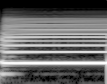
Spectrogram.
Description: SAX Baritone SAX, FX

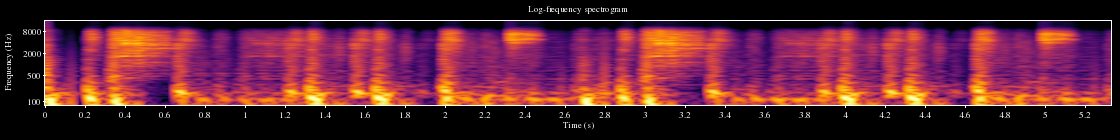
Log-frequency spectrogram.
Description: delay infecter 090bpm; Zero-G; Downbeat Dance Grooves

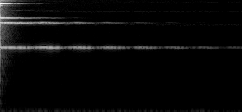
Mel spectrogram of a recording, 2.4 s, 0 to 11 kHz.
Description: Bells Chimes; NorthStar - Global Instruments VOL-2

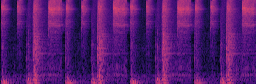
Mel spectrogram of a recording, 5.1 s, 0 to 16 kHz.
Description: Effected loop 93bpm, Hip-Hop Street Beats; Sonic Foundry (Sony Creative Software); Hip-Hop Street Beats Construction Kit; Street Beats by Poogie Bell

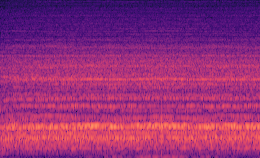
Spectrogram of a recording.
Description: AVANTE G, Voices

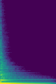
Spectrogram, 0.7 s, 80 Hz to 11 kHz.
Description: J T 2 MF, TOM JAZ

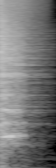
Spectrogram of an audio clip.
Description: Open HH, Cymbals

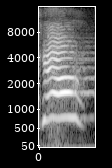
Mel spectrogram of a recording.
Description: Dun Dun Dun!; SNES; Rocky Rodent

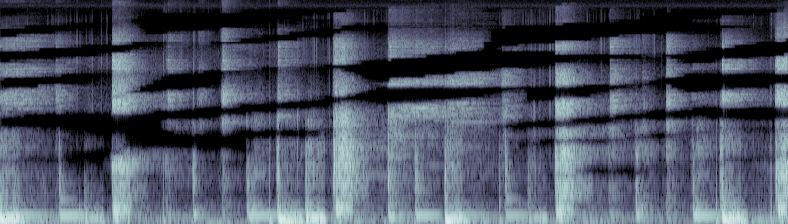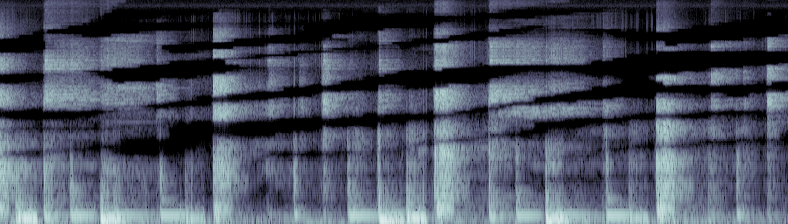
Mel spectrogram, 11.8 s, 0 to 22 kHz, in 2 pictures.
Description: FILTERS; USB Soundscan vol.35; AKAI

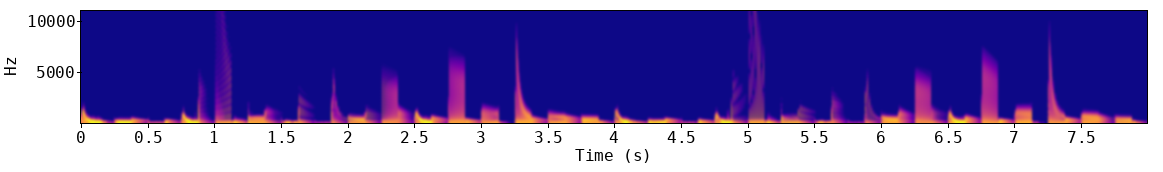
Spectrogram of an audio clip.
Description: Bassline, Prototechno

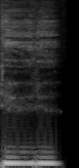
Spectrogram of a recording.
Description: BS D-D, Vocal Jazz FX; Spectrasonics; Vocal Planet; JAZZCOMBO

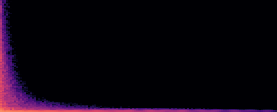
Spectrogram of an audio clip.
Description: TOM, REAL DRUMS, SWING KIT

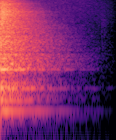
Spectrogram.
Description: HAIRCUTS, KENYA DRM, Heart of Africa; Spectrasonics

